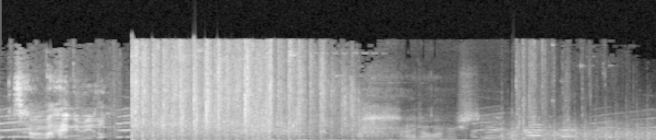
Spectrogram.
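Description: Rapid gunfire rattles loudly nearby.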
